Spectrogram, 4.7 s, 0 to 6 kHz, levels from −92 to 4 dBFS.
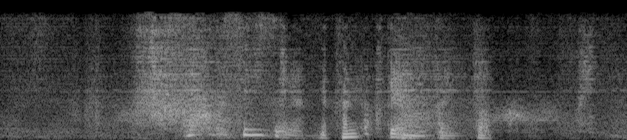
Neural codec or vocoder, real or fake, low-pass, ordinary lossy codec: codec, 44.1 kHz, 0.9 kbps, DAC; fake; 5.4 kHz; MP3, 48 kbps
